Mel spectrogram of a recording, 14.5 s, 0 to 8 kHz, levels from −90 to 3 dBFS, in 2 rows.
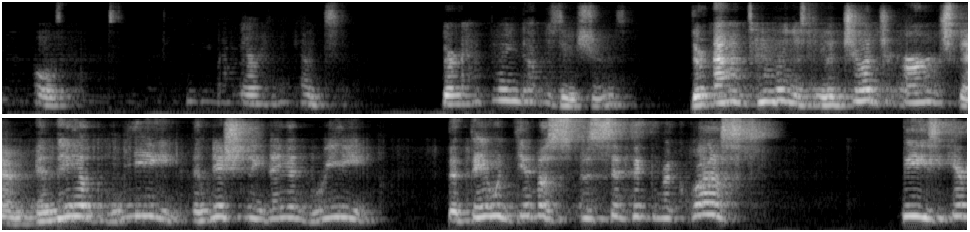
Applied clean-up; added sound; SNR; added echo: neural mask model DeepFilterNet 3.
